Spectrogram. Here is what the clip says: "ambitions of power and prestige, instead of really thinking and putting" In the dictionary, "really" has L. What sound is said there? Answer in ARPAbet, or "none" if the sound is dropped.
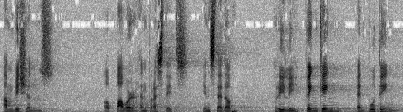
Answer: L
